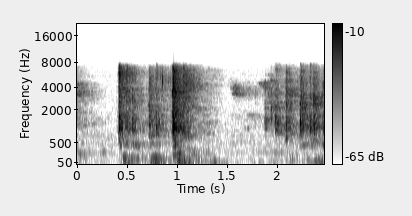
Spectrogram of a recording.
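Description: Computer keyboard keystrokes: a couple of clicks about half a second in and another at about one second, then a faster run of typing starting at the very end.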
